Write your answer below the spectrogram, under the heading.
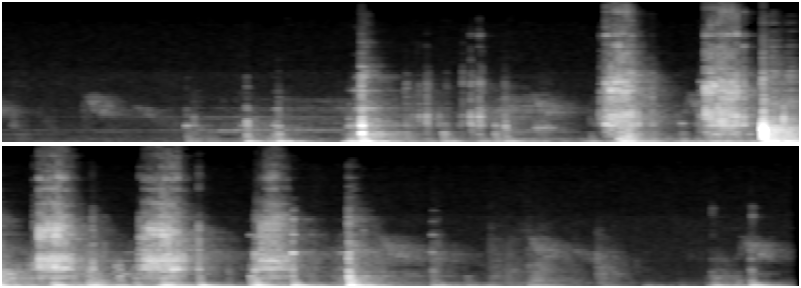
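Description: Spanner working the collet nut of a Festool router to loosen and change the bit. It makes a run of sharp metallic clicks, about two or three a second, loudest in the middle.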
